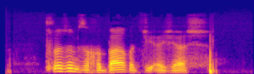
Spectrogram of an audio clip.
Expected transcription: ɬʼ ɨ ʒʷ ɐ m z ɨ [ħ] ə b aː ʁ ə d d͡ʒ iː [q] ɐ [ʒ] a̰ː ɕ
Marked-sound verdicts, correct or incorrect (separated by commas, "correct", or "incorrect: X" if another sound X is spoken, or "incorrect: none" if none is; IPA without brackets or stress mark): incorrect: χ, incorrect: ʔ, correct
